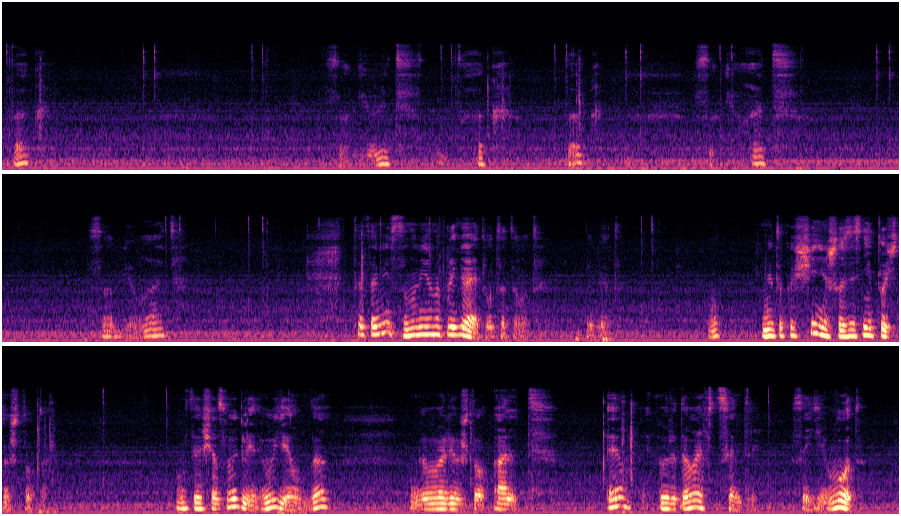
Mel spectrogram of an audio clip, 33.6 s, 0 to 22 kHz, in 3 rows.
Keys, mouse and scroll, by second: 0.3 shift+click, 3.6-5.9 right drag, 5.9 click, 7.3 shift+click, 8.2-14.3 right drag, 14.7 click, 15.3-15.9 scroll up 3, 16.3-19.3 shift+middle drag, 19.6 click, 23.3 b, 30.4 alt+m.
